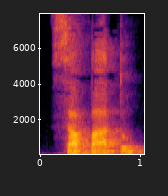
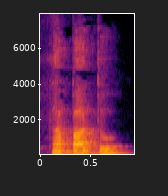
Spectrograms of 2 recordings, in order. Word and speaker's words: zapato: La Z del zorro, en español pronunciamos, en América Latina pronunciamos como si fuera S. Entonces, palabras como, por ejemplo, zapato, ¿no? Que con Z, Z, zapato, zorro, azul, ¿ok? Zorrillo, lápiz. Na Espanha vai ser lápiz, azul, zapato.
